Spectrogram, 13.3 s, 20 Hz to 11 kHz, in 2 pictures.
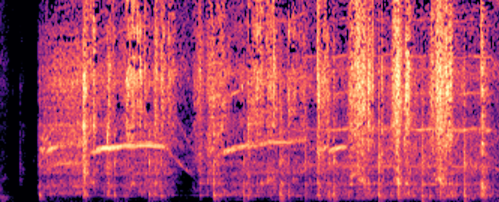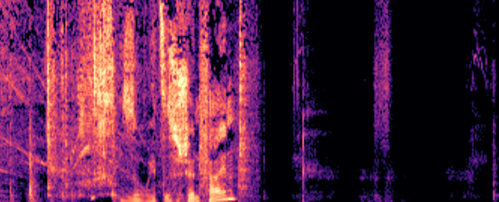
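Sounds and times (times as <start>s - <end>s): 
motorized immersion blender puréeing food in a pot: 0.5s - 8.6s
speech: 8.4s - 10.0s.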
